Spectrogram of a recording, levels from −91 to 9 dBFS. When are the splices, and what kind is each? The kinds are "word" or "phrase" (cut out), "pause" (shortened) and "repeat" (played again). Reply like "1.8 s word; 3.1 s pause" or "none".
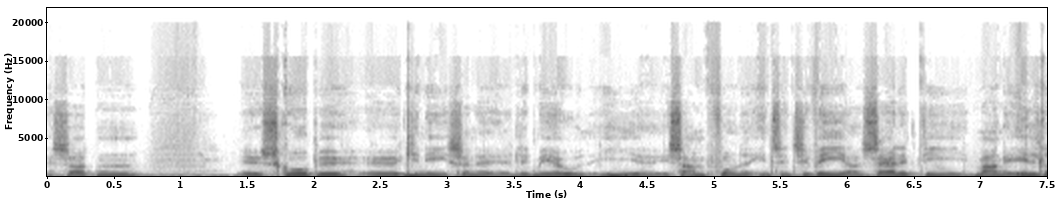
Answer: none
